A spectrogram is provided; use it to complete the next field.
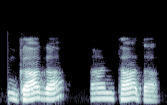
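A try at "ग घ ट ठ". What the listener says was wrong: So ga, ga. You repeated the same letter, I guess, again, if I heard that wrong. And ta, tha. Ta, tha, that's what you said. So it is a t. It's not a th, it's not a th. It's a th.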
